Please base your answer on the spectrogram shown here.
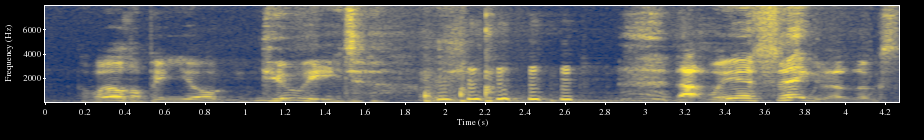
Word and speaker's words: geoduck: The world will be your gooeyed. That weird thing that looks like a cock. And it's spelled Geoduck, yeah. That's gooey I duck.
